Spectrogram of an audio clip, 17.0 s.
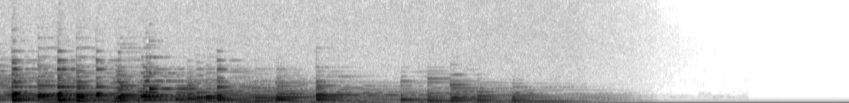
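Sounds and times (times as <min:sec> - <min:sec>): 
waltz music: 0:00.0 - 0:12.5.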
